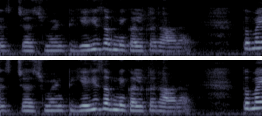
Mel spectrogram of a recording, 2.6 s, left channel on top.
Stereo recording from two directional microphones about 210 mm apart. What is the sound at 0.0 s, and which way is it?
A woman's voice, 45° right (ahead or behind).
